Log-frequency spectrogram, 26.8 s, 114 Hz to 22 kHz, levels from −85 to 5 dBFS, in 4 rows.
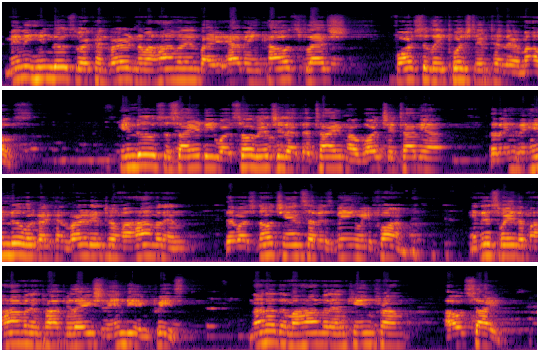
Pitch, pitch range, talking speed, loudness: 170 Hz, 160-185 Hz, 130 wpm, -16 LUFS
